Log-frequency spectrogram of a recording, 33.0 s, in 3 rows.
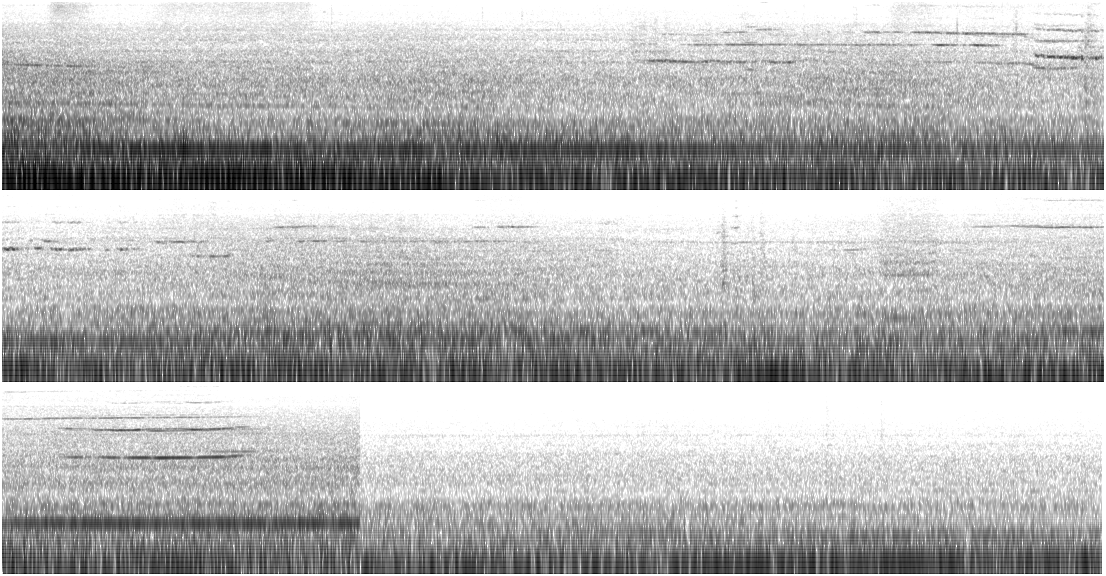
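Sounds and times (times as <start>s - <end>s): train rumbling: 0.0s - 33.0s
high wheel squeals: 6.0s - 17.4s, 19.4s - 25.6s.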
